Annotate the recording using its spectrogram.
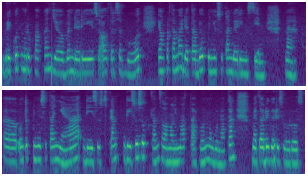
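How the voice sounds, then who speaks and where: A woman's voice: mid-range voice, steady tone, normal speed, dark tone, breathy edge. A young woman, reading out a student presentation in a formal, methodical way. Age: young adult. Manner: formal, methodical read-out delivery. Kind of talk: reading out a worked accounting example.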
